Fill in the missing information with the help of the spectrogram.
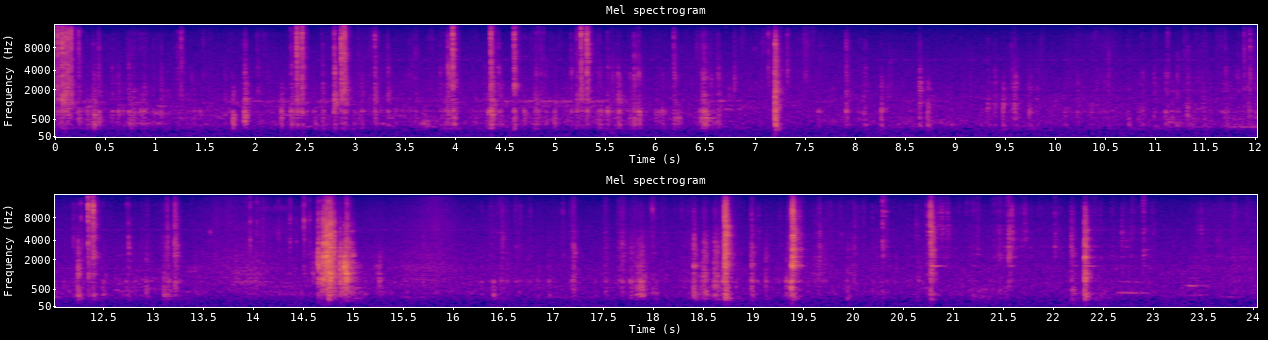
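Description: Faint, scattered clicks and taps of a screwdriver turning out the screws of a metal pull-chain ceiling light fixture base, with one louder half-second scrape near the middle.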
